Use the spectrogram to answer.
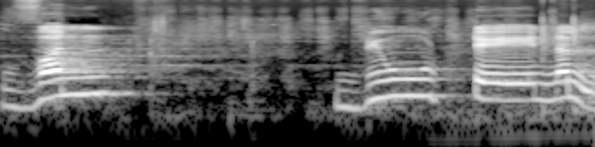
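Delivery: name read out piece by piece, slow; dictating slowly. Shown as a demonstration. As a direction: spell the name out slowly for the class to write. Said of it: "अब एक नाम और सुनिए". (धीरे-धीरे नाम लिखवाते हुए)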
